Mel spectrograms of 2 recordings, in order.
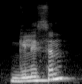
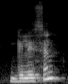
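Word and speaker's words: glisten: आप ध्यान से देखिए, यहाँ पर लिखा TEN और इसमें लिखा TCH, तो यहाँ भी लेटर टी साइलेंट होगा, यहाँ भी लेटर टी साइलेंट होगा। कॉन्सेप्ट क्या है? कॉन्सेप्ट हमारा ये है, जब भी TEN एक साथ आएंगे तो टी साइलेंट होगा, TCH एक साथ आएंगे तो टी साइलेंट होगा। हम इसको पढ़ेंगे ग्लिसन और इसको हम क्या पढ़ेंगे? मैच।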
